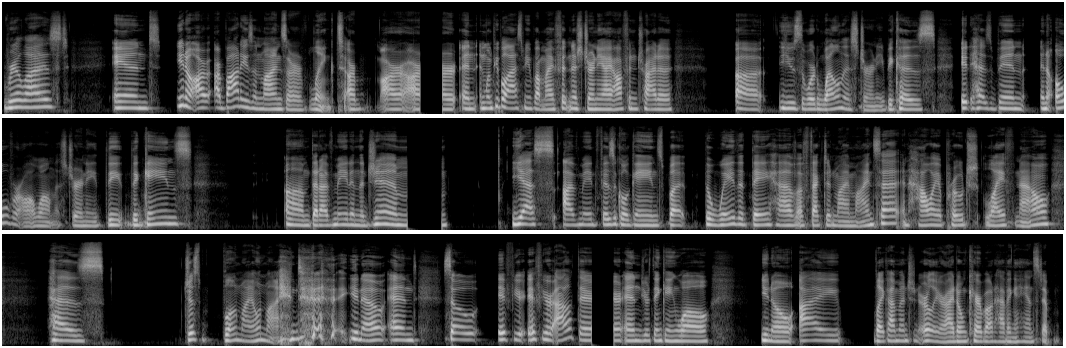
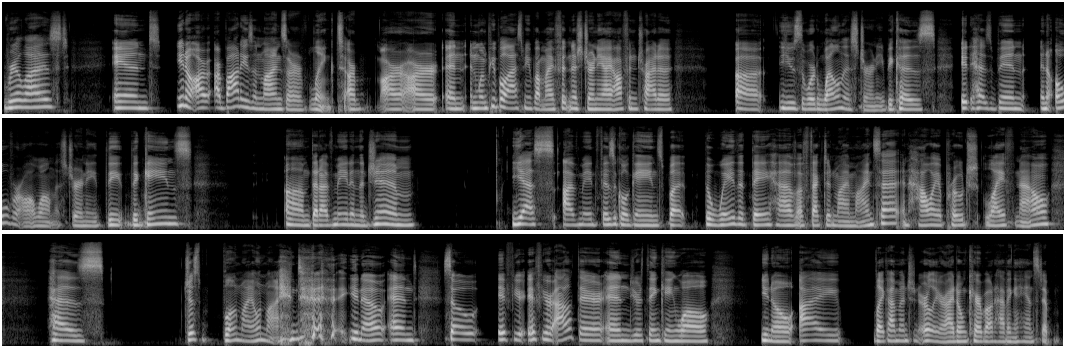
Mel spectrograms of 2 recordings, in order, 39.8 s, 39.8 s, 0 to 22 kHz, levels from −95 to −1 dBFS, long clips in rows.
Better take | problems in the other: second | audio freezing; at 5 s, at 18 s and at 34 s

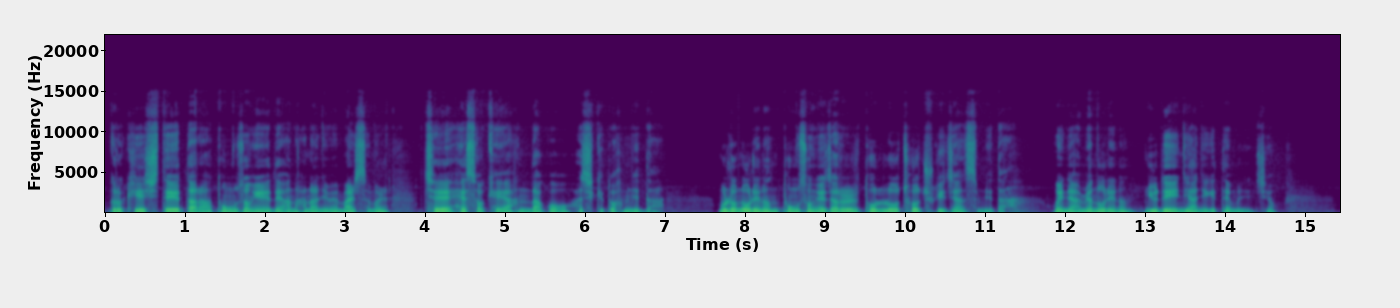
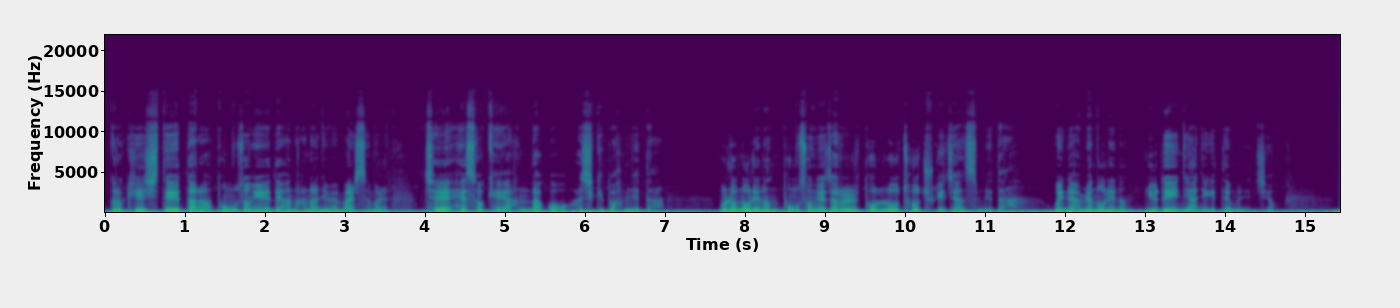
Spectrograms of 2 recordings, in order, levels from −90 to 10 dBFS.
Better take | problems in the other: first | low rumble; noticeable; throughout; 10 dB below the speech

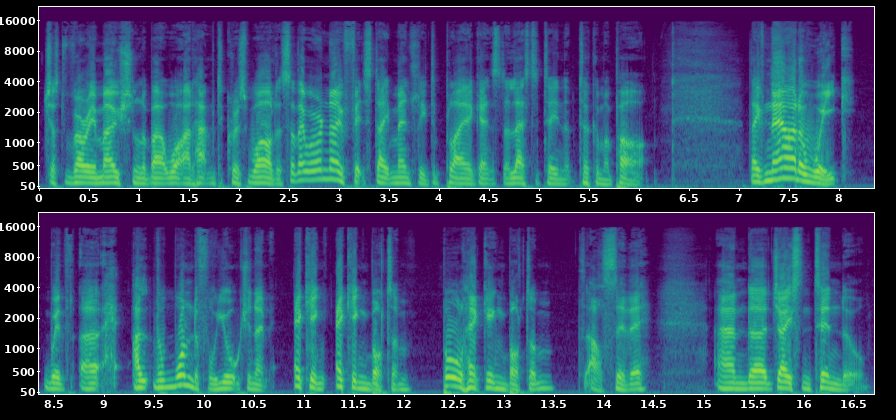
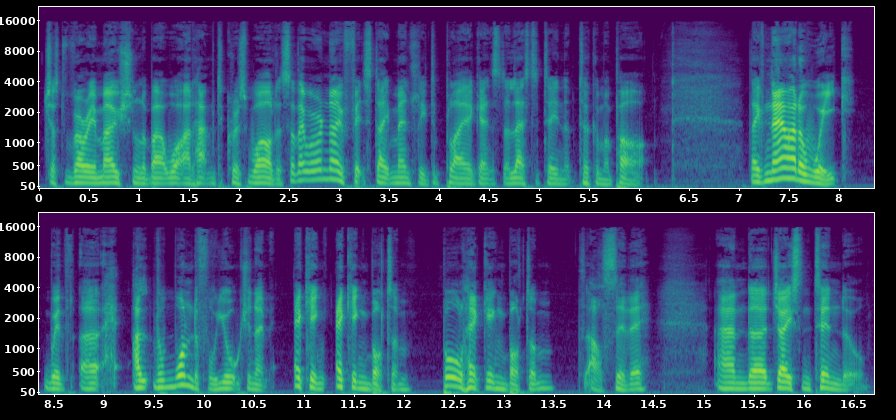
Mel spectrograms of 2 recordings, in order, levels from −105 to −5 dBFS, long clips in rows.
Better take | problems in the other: second | distortion; slight; 10 dB below the speech

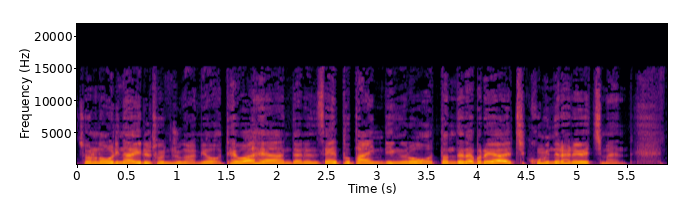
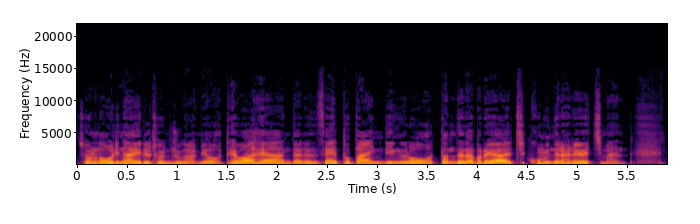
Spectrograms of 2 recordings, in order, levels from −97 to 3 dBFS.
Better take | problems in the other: first | muffled; slightly; fading above 2 kHz

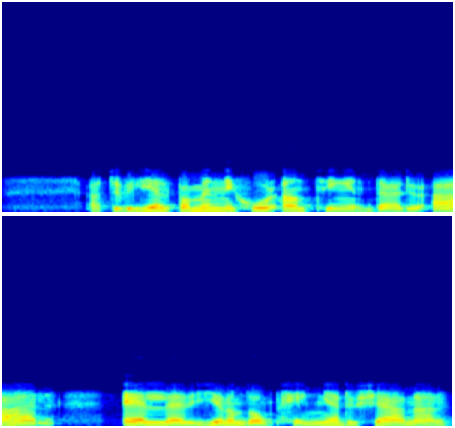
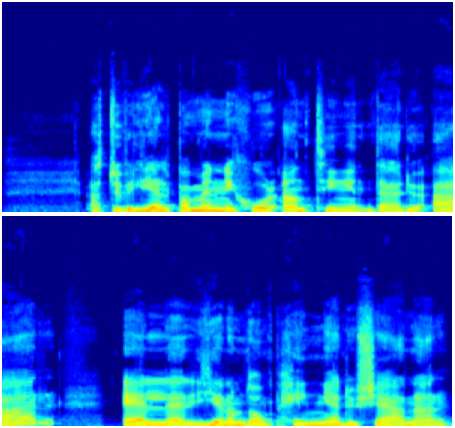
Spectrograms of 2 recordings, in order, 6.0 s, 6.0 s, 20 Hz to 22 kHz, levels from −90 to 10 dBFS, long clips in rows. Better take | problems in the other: second | phone-call audio; nothing above 3.5 kHz

